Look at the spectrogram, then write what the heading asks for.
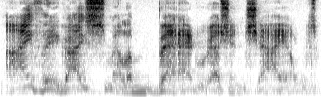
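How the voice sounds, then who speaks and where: A man voicing a bad-tempered, menacing old witch woman from a storybook, with a shrill, strained, snarling, drawn-out delivery. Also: very animated, creaky, pushed and bright, whispered, heavily acted. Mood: sinister. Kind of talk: storybook read-aloud character voice.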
